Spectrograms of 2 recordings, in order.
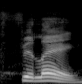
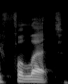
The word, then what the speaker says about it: fillet: And we don't pronounce the T, okay? So why don't we It's like fillet, okay? Now some I I have honestly I've heard some people say fillet, but I I think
